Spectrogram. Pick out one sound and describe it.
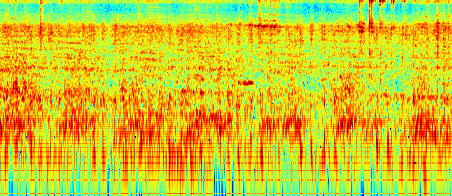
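An electric suburban train rumbles past at speed.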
